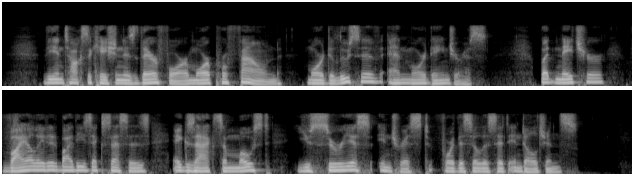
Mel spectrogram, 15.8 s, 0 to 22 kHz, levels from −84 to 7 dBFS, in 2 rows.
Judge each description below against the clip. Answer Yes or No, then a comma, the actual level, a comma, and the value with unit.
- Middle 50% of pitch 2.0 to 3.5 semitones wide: No, average, 4.1 semitones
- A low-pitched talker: Yes, low, 110 Hz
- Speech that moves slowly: Yes, slow, 100 wpm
